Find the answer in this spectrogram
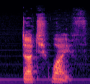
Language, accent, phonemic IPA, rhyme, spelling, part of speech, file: English, US, /ˌdʌtʃ ˈwaɪf/, -aɪf, Dutch wife, noun, En-us-Dutch wife.ogg
- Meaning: A long body-length bolster (pillow) that can be held or wrapped around one's body while sleeping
